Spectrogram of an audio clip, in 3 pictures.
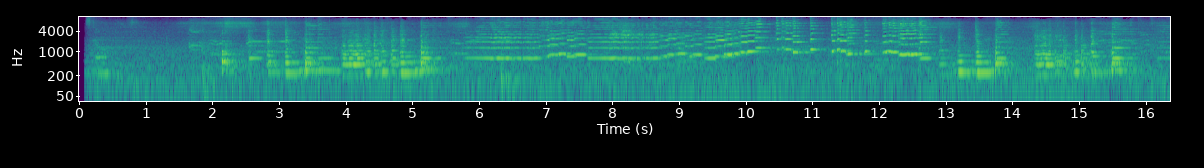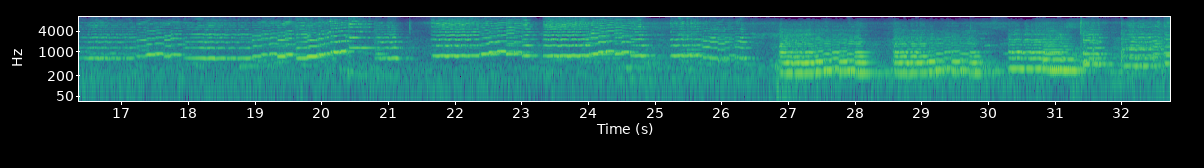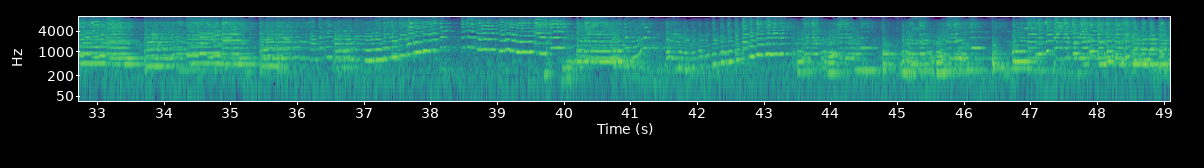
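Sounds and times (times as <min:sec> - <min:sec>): solo violin melody: 0:02.2 - 0:49.0.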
